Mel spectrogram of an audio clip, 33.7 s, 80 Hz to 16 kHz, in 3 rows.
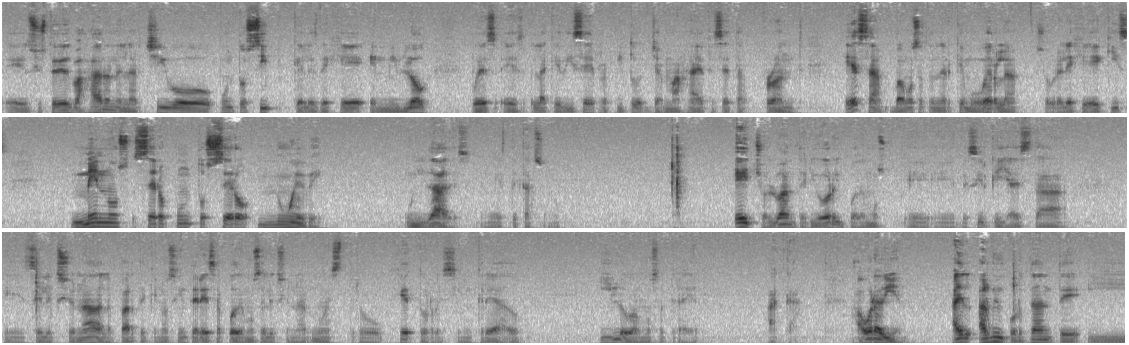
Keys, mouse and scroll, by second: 17.8 n, 22.7 b, 23.3-24.3 drag, 26.4-30.3 drag, 31.5 middle click, 32.7 shift+click, 33.3-33.7 shift+middle drag.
